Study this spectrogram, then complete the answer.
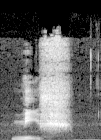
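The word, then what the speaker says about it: niche: I picked up a tome epitome because it rhymes with ho oh yeah like another one nish and I CH e when people say Mitch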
